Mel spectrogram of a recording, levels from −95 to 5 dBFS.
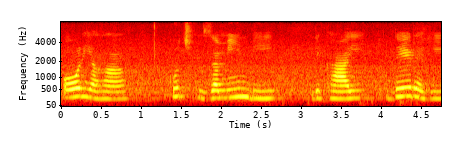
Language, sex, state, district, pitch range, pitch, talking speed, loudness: Hindi, female, Haryana, Jhajjar, 215-260 Hz, 225 Hz, 100 wpm, -19 LUFS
